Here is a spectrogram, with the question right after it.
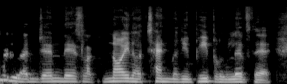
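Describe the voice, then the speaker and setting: This is a man speaking. He has a Cardiff accent. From Wales, Cardiff. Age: 30s. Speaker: YouTuber guest on live stream. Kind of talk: casual chat.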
